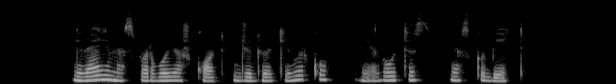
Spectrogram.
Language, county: Lithuanian, Vilnius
